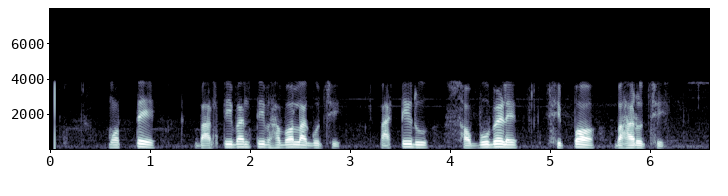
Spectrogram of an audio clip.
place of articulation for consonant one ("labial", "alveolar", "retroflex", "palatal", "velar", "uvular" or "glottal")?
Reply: labial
